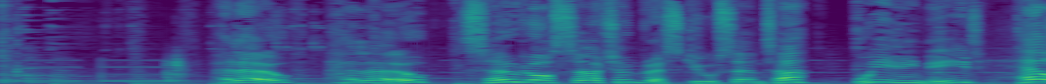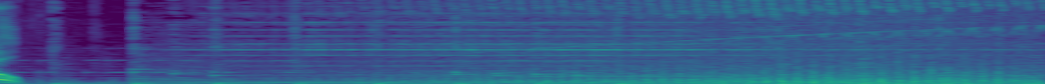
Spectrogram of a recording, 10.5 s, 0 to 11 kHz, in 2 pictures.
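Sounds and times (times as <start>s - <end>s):
speech: 1.1s - 5.6s
helicopter rotor roar: 5.9s - 10.4s.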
